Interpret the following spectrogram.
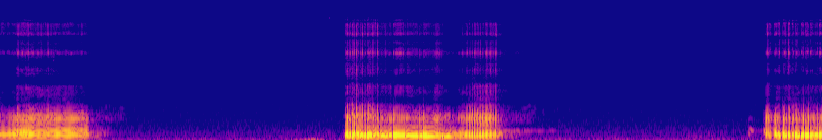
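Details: Shih Tzu puppy asleep, snoring; harsh, throaty snorts lasting one to two seconds, each followed by a few seconds of near silence before the next.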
